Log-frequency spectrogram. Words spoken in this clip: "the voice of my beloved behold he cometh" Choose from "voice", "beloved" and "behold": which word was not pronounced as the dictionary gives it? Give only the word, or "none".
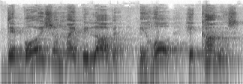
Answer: voice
